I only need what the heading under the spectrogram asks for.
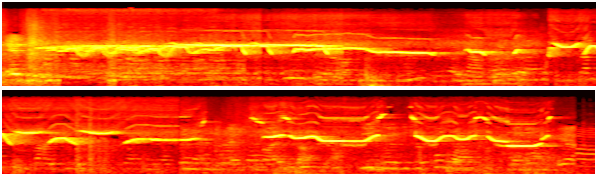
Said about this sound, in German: Also Ziel war es dabei, ähm, ein Instrument, also ein und das gleiche Instrument zu bauen, aber aus drei verschiedenen Materialien. Team Holz, wir bauen eine Pfeife.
